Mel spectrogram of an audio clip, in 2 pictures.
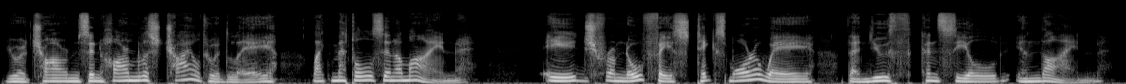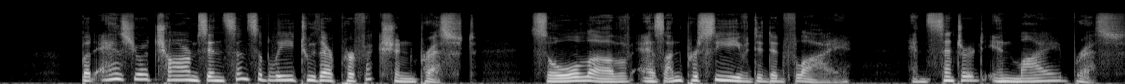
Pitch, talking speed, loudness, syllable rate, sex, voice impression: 155 Hz, 115 wpm, -18 LUFS, 3.2 syllables/s, male, masculine, slightly old, powerful, slightly soft, raspy, mature, friendly, slightly wild, lively, slightly strict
